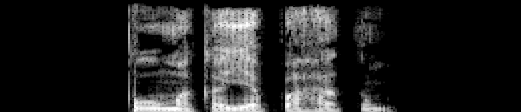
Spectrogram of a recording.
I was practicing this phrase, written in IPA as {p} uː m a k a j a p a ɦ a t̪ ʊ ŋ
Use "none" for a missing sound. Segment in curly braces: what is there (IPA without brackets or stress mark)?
p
